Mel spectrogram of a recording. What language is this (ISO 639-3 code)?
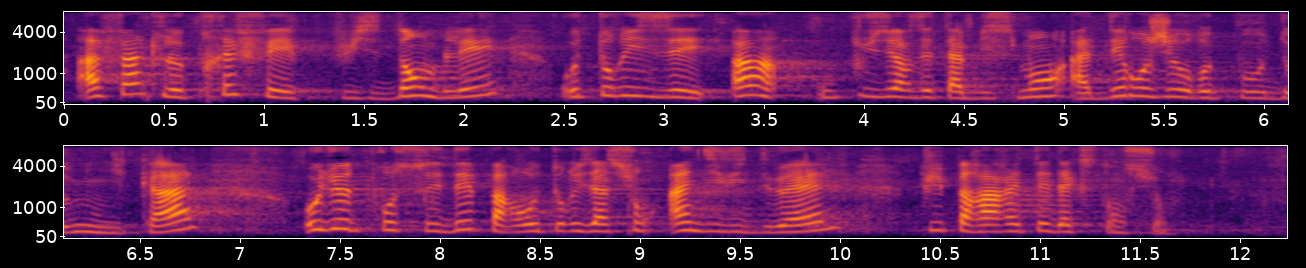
fra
